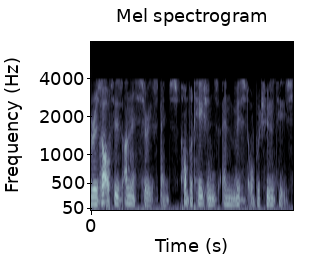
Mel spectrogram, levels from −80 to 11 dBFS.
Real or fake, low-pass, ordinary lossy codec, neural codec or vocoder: fake; 7.2 kHz; AAC, 16 kbps; autoencoder, 22.05 kHz, a latent of 192 numbers a frame, VITS, trained on many speakers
